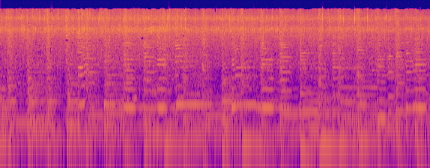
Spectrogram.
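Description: Whole frogs deep-frying in a pan of hot oil, sizzling steadily, under background music with a melody of changing notes and a regular beat.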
